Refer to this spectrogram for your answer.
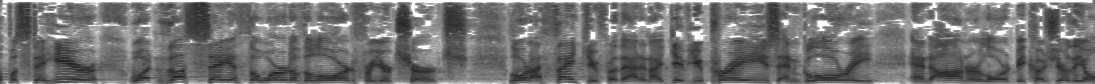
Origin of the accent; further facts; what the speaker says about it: Chicago, Illinois, United States; now in Cabot, United States; I grew up in Chicago in the Midwest, and so to come to this part of the country is quite a treat.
